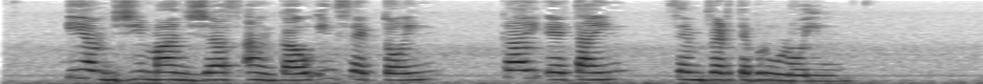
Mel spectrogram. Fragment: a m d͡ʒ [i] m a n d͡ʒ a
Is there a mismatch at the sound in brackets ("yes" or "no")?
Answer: no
